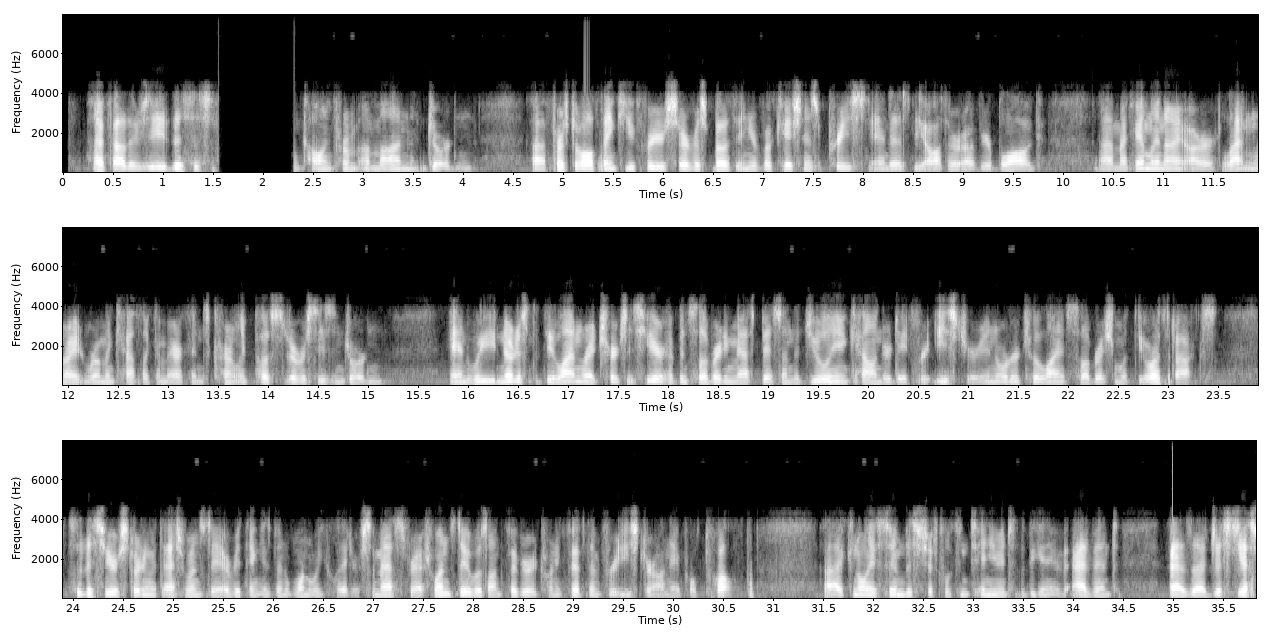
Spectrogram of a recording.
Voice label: voice mail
